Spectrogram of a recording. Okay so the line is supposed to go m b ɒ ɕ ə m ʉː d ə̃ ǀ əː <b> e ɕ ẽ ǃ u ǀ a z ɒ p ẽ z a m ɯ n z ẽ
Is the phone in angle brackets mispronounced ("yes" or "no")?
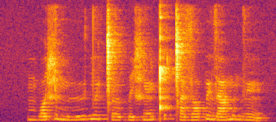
yes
